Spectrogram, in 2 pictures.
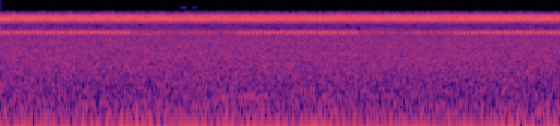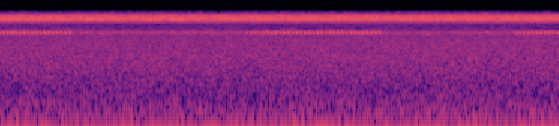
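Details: Live recording of crickets and insects in a mountain forest near the summit. A shrill, even drone persists while a lower trill sounds in repeated bursts of about one second. Calm wind on leaves gives a steady hiss.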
